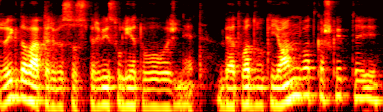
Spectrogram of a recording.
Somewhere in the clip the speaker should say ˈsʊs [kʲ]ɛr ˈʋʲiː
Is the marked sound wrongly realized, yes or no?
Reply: yes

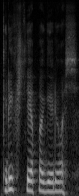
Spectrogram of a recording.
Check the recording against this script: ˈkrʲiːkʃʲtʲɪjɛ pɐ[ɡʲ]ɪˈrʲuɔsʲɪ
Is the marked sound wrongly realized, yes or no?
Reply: no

